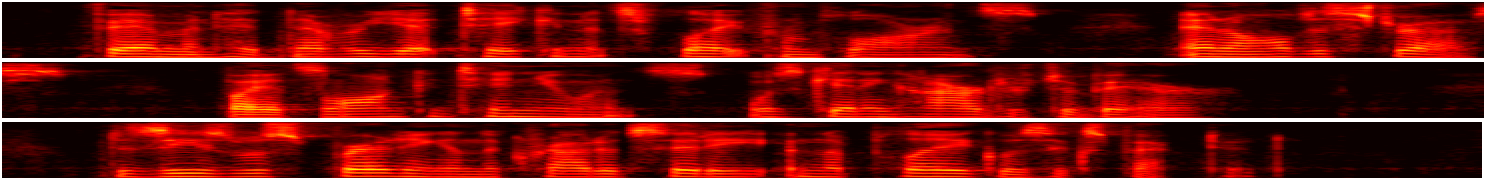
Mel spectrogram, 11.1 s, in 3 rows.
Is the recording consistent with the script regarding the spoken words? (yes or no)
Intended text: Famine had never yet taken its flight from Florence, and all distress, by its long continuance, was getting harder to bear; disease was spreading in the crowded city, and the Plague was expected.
yes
